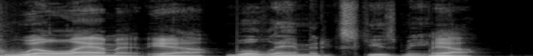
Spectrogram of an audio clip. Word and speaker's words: Willamette: It's Willamette, yeah.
